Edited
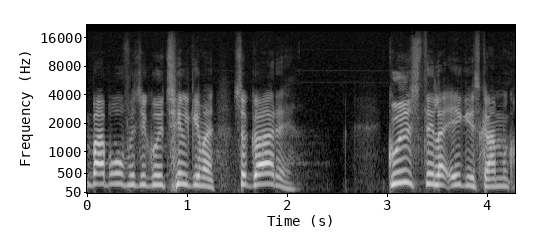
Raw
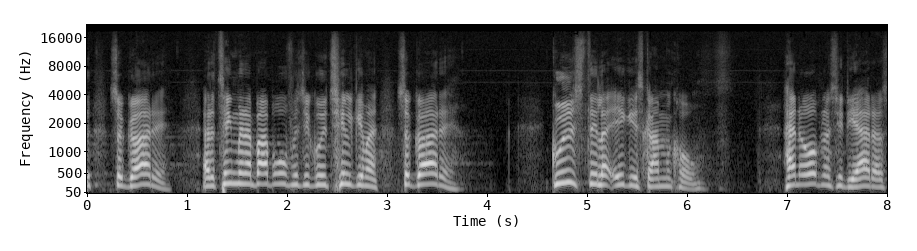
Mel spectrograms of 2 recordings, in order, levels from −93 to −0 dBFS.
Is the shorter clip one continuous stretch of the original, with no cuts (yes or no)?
yes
